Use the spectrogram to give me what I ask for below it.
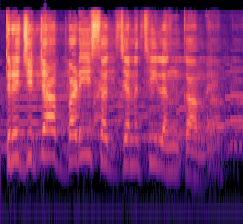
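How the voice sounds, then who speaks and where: A male religious storyteller giving an expressive devotional sermon, full of rhetorical questions. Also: high-pitched, measured pace. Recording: music playing behind.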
